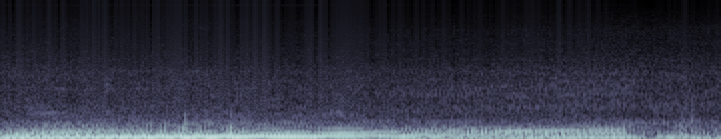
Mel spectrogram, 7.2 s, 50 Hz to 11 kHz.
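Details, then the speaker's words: 2018 Cadillac Escalade V8 with a Magnaflow muffler (flapper valve removed), Speed Engineering shorty headers and a DOD delete cam, accelerating with the windows down. A deep throaty rumble swells smoothly with no ticking; still more intake than exhaust, stealthy but way more throaty. "And it's honestly, you still hear more intake than exhaust, which is good. It's pretty stealthy. It does sound way more throaty."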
